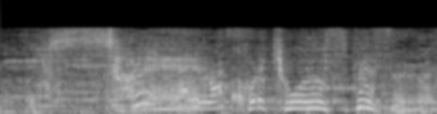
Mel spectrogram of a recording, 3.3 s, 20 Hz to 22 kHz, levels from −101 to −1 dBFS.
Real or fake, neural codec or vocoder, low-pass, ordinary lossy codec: fake; codec, 16 kHz, 8 kbps, FreqCodec, smaller model; none; none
